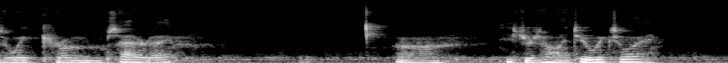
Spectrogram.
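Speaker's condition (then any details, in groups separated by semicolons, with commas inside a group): Parkinson's disease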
